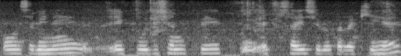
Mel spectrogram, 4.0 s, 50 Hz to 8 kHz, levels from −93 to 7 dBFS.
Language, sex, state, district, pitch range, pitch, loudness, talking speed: Hindi, female, Haryana, Jhajjar, 200-215 Hz, 205 Hz, -15 LUFS, 165 wpm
